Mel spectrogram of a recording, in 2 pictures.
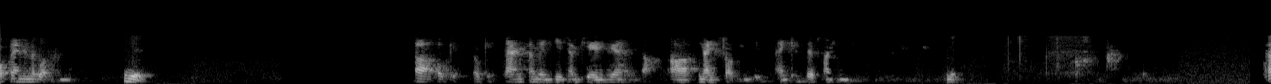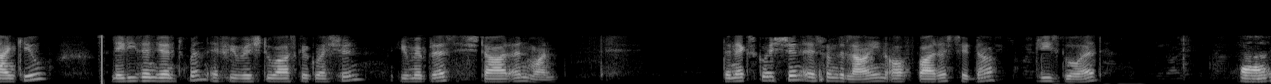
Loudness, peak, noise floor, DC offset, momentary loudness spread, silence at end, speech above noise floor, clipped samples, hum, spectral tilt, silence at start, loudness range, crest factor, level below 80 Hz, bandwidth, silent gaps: -28 LUFS; -2 dBFS; -70 dBFS; under 0.1%; 19 LU; 0 s; 42 dB; under 0.1%; none; -2.5 dB/octave; 0 s; 12 LU; 30 dB; -70 dBFS; 4 kHz; 2.88-4.11 s, 12.52-12.61 s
